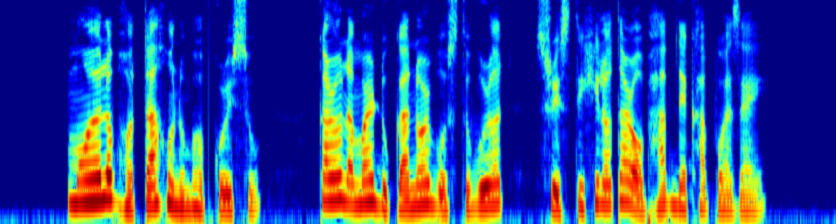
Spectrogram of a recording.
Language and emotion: Assamese, sad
